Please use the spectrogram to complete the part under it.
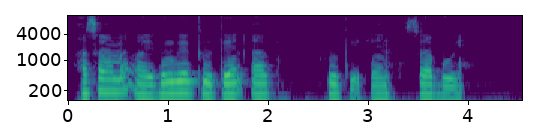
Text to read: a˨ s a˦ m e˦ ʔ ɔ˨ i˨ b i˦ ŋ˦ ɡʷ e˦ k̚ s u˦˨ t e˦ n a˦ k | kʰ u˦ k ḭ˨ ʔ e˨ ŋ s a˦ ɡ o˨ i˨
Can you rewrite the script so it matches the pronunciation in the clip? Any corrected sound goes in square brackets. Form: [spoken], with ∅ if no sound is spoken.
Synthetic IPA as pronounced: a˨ s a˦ m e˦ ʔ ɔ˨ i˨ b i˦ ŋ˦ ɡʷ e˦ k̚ [t] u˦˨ t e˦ n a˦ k | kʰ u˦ k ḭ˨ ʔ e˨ [n] s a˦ [b] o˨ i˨

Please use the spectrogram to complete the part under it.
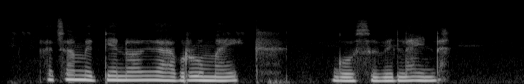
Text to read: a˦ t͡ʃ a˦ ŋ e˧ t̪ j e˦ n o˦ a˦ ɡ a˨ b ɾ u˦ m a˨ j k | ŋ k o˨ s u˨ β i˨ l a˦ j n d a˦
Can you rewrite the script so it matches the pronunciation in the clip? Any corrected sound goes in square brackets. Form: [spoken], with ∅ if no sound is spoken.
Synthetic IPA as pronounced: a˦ t͡ʃ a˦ [m] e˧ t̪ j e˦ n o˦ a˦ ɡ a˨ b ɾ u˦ m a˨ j k | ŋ [ɡ] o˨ s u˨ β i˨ l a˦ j n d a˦

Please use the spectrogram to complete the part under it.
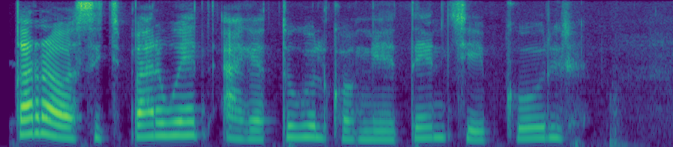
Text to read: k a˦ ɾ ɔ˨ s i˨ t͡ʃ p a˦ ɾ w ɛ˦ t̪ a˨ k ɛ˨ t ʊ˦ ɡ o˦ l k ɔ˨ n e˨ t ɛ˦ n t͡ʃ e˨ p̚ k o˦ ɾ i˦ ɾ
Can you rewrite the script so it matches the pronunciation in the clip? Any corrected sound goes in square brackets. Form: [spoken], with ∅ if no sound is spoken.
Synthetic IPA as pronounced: k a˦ ɾ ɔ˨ s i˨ t͡ʃ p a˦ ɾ w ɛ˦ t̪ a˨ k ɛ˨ t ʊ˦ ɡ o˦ l k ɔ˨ [ŋ] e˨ t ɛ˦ n t͡ʃ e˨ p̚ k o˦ ɾ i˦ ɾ

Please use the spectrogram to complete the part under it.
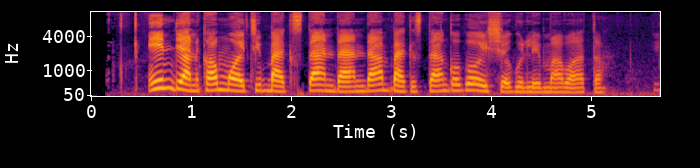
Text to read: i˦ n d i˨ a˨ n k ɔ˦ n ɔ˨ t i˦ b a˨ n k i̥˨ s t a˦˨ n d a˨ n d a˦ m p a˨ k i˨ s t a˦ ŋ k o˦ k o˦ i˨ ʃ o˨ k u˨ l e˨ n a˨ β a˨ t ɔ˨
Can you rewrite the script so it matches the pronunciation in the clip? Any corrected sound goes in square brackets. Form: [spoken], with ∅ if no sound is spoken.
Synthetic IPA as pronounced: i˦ n d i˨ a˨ n k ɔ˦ [m] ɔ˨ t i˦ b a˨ [∅] k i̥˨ s t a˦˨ n d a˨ n d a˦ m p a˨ k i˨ s t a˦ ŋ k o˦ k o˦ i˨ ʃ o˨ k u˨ l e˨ [m] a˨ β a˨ t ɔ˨

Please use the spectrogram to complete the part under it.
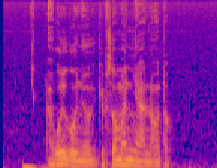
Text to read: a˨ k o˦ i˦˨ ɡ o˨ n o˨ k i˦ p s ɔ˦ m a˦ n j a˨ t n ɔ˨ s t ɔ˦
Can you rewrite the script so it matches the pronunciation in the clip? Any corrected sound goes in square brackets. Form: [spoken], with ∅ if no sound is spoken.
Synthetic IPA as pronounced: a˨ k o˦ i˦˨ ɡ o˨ [ɲ] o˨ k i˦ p s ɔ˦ m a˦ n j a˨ [∅] n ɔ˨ [∅] t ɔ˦

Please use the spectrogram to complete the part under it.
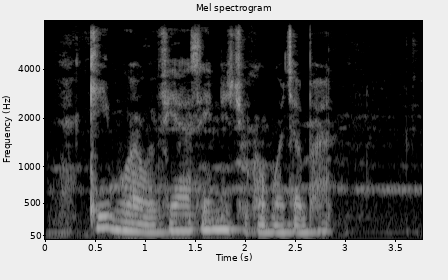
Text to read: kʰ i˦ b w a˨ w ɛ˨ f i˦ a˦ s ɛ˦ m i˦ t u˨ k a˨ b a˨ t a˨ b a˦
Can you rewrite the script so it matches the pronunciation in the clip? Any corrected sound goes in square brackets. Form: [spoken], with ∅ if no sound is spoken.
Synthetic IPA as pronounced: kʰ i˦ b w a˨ w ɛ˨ f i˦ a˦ s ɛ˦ [n] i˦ [t͡ʃ] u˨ k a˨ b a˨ [t͡ʃ] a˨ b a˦

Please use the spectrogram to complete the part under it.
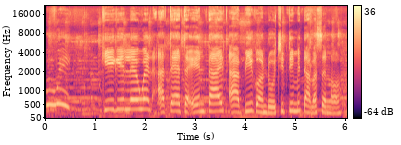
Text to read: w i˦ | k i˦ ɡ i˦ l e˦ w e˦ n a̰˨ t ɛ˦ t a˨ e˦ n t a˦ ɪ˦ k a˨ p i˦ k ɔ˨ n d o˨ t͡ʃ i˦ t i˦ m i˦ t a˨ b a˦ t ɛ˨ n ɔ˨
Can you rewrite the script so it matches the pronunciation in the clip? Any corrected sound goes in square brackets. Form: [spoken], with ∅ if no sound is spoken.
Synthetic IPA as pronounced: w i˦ | k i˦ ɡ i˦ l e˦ w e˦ n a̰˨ t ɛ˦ t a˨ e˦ n t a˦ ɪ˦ [t] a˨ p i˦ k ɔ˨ n d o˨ t͡ʃ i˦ t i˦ m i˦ t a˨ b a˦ [s] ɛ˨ n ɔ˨

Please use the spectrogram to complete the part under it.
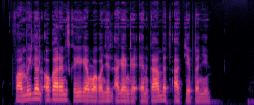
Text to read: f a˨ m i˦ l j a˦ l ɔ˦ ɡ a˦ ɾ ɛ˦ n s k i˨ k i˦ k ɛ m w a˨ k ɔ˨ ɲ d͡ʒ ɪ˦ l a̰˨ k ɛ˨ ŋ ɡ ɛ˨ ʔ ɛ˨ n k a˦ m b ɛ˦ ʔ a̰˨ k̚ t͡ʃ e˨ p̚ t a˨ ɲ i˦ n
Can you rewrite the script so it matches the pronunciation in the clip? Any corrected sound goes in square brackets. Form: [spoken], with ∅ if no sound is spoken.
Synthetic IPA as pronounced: f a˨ m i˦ l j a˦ l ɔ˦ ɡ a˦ ɾ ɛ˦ n s k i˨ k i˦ k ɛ m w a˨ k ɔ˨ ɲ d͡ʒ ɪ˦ l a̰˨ k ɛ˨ ŋ ɡ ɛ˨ ʔ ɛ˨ n k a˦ m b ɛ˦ [t] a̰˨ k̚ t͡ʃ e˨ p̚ t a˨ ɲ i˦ n

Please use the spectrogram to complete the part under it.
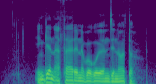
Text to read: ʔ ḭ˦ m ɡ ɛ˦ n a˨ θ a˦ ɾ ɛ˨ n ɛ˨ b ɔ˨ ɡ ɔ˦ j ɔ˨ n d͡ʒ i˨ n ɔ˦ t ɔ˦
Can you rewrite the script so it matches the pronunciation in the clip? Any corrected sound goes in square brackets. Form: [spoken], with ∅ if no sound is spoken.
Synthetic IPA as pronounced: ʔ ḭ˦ [ŋ] ɡ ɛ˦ n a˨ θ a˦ ɾ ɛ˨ n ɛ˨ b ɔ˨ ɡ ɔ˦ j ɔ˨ n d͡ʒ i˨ n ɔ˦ t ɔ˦

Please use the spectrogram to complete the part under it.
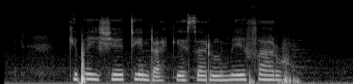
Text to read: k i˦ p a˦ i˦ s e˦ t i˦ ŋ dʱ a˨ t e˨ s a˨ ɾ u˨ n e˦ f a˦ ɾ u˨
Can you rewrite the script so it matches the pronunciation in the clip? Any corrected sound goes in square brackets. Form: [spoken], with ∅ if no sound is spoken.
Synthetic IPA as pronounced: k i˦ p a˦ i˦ [ʃ] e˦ t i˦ [n] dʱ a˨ [k] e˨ s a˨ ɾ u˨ n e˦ f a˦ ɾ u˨

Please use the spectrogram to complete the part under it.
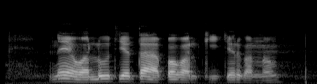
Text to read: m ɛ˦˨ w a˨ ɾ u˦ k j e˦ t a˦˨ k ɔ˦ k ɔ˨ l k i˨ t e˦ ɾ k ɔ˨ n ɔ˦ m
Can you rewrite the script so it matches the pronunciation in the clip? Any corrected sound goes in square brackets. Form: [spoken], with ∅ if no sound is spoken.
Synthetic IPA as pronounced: [n] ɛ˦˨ w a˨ [l] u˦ [t] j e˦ t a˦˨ [p] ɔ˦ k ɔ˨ l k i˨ [t͡ʃ] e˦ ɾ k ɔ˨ n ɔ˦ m

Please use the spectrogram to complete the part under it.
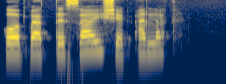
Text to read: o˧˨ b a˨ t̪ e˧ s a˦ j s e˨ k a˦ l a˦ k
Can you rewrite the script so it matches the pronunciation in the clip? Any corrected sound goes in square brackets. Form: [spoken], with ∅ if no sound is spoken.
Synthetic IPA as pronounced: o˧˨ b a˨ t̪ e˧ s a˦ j [ʃ] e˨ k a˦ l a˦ k

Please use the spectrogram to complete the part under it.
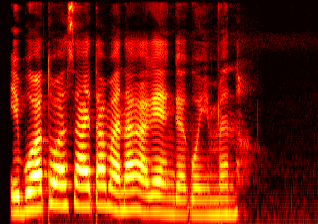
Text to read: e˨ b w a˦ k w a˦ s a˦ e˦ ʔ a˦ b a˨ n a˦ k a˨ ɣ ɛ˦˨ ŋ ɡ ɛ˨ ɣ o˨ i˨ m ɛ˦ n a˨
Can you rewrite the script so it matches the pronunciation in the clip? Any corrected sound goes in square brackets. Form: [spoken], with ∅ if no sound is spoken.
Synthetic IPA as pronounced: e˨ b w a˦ [t] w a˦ s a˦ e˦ [t] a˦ [m] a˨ n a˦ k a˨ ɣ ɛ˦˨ ŋ ɡ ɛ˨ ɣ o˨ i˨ m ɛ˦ n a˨

